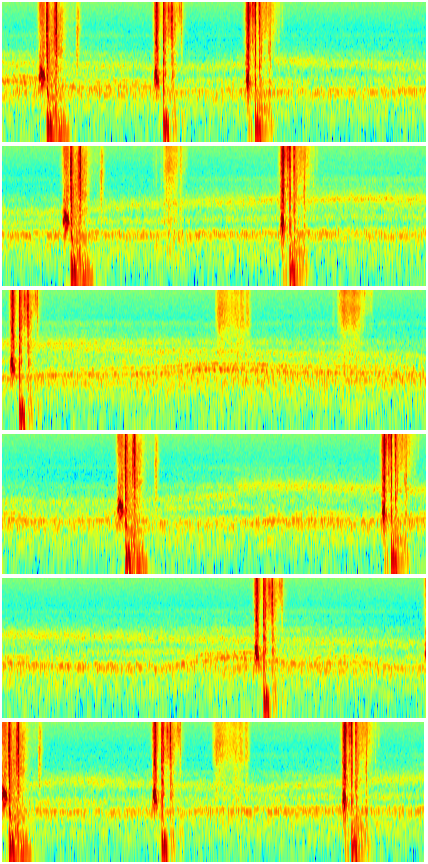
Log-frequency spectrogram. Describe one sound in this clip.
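Wooden blocks thud into place one after another, at uneven intervals.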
